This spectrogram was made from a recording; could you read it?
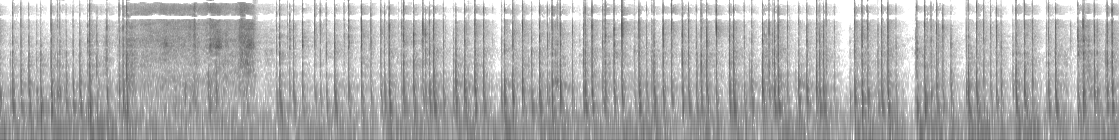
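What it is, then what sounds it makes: Empty plastic storage crate. Fingertips and nails tap and scratch the rim and slotted walls of an empty, shoebox-sized beige hollow plastic storage crate. Rapid, dry clicks and taps come in a dense, uneven stream, with a steadier rasping scratch at about one to two seconds. Each hit dies away almost instantly, leaving a light, hollow plastic rattle.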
